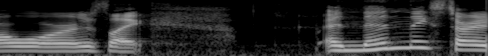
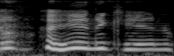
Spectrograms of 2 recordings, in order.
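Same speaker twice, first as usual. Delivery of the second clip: mock fearful gasp; 4 semitones higher than usual. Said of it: "'Cause now he's like".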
